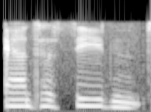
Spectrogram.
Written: antecedent

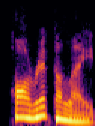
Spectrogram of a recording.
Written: horripilate

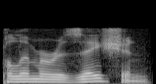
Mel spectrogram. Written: polymerization

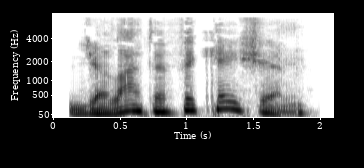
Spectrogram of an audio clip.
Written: gelatification

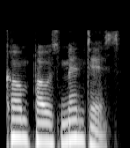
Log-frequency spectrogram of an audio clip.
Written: compos mentis

